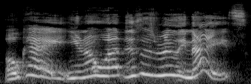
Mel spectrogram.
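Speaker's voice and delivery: high, overjoyed exclamation; barely containing the joy; thrilled. Retold or imitated. Reacting to Taylor's card.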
